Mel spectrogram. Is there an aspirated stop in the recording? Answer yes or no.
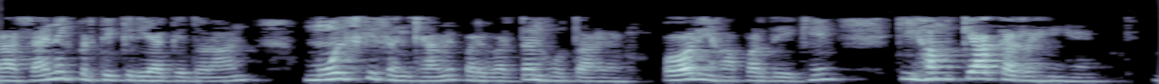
yes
